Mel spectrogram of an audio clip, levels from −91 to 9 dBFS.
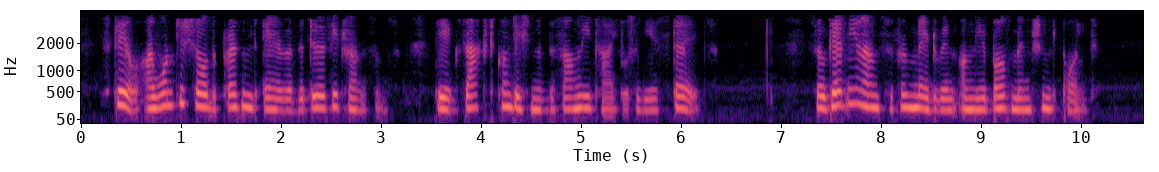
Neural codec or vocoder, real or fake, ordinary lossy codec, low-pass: codec, 16 kHz in and 24 kHz out, 1.1 kbps, FireRedTTS-2 codec; fake; MP3, 32 kbps; 3.6 kHz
